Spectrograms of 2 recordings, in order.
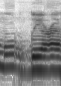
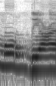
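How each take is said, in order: No difference in how they are said.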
